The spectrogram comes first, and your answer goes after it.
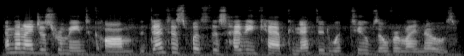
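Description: Bright-voiced young woman storyteller, faint noise. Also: medium pitch, a little fast. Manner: animated, casual youthful delivery. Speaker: animated storyteller. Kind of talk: animated scripted storytime narration. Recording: noisy screen-recorded playback.

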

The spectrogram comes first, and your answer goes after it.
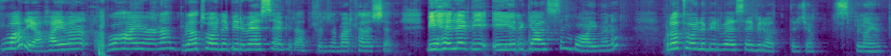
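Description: A woman's voice: high-pitched, moderate pace, a bit bright. A woman giving casual, chatty commentary over her gameplay, talking to the game animal and to her viewers. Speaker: gaming video host.

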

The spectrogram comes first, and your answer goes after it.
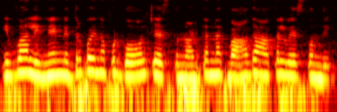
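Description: A woman's voice: a little high, steady tone, fast, lightly acted. A woman reading as a pouting young mother. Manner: pouting, complaining. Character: young new mother, sulky and childlike. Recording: noisy recording.

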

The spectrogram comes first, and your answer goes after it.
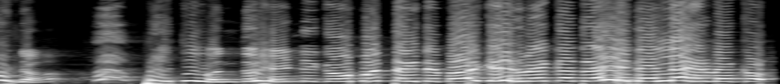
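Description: A woman's voice: very high voice, steady tone, moderate pace, over loud music. A woman playing a young wife who has just lost her husband, wailing and pleading with her brother on a village stage. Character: grieving young widowed wife. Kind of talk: village stage drama acting.

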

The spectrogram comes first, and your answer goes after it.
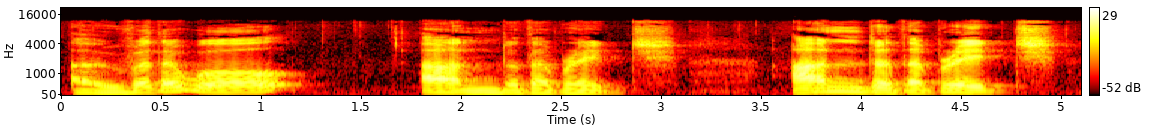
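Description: An older woman reading a picture book aloud to young children in a sweet, gentle grandmotherly way, with chatty asides. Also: very deep voice, expressive, slow.

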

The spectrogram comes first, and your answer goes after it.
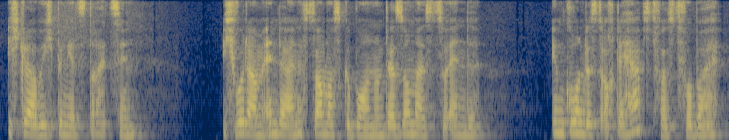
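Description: A woman narrating a first-person audiobook in an even storytelling manner. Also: medium pitch, normal speed.

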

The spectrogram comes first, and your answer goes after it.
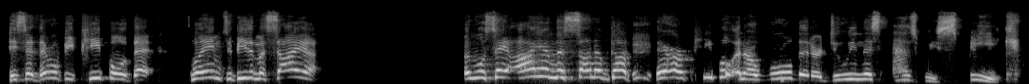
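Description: Preacher at a pulpit mic, high male voice, dry close sound, reads scripture then reacts with emphatic asides. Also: no echo. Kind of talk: sermon with scripture reading.

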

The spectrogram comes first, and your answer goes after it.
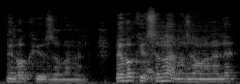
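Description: An actor playing a hostile sailor, taunting and confronting a crewmate. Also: male voice, medium pitch, very fast, noisy background, lightly acted.

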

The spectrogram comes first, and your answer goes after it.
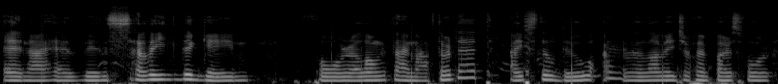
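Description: Clear, voice-changed woman reviewing games. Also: mid-range voice, unhurried, darkish tone, rough recording. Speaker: streamer and video reviewer. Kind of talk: rambly personal game review commentary.

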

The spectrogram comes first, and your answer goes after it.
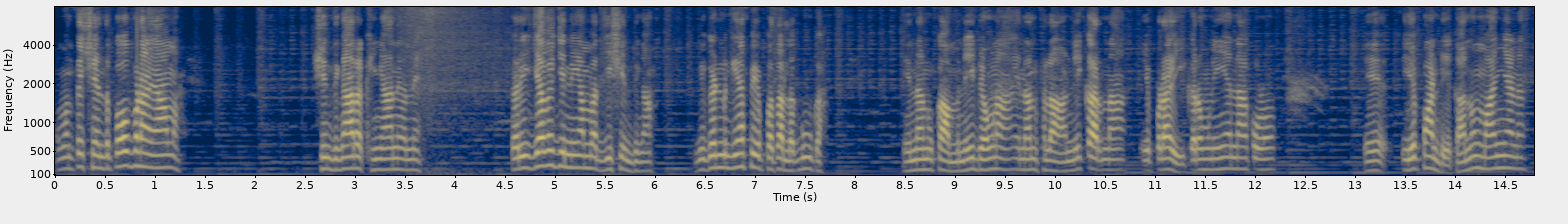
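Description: A woman's voice: lowish voice, fairly even intonation, fairly quick, long pauses, lo-fi sound, soft background music, natural voice. A woman playing a stern, nagging grandmother in a homemade family drama, lecturing and complaining. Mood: scolding. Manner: complaining, lecturing, sharp-tongued.

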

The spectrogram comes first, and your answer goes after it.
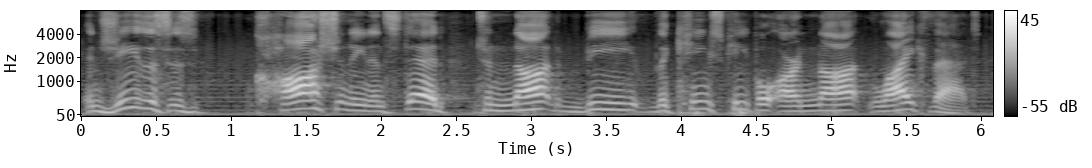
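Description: Earnest preaching man, somewhat high voice. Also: animated, unhurried, rough recording. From United States. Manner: earnest, restarts phrases while preaching. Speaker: pastor. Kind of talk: sermon.

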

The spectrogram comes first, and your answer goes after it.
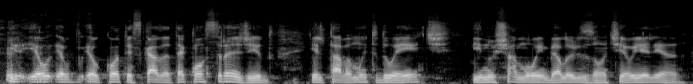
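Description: Low-voiced man telling a confiding story. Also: steady tone, moderate pace, a little mellow, highs cut off. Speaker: interviewee. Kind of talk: documentary interview.

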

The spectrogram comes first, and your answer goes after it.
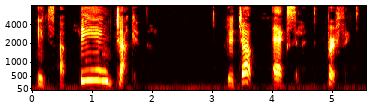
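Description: A young adult woman with a Chilean Spanish accent, teaching a virtual English lesson to young children and drawing out each model phrase slowly. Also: husky, dry recording. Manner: slow, drawn-out model phrases with lively pitch swings.

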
